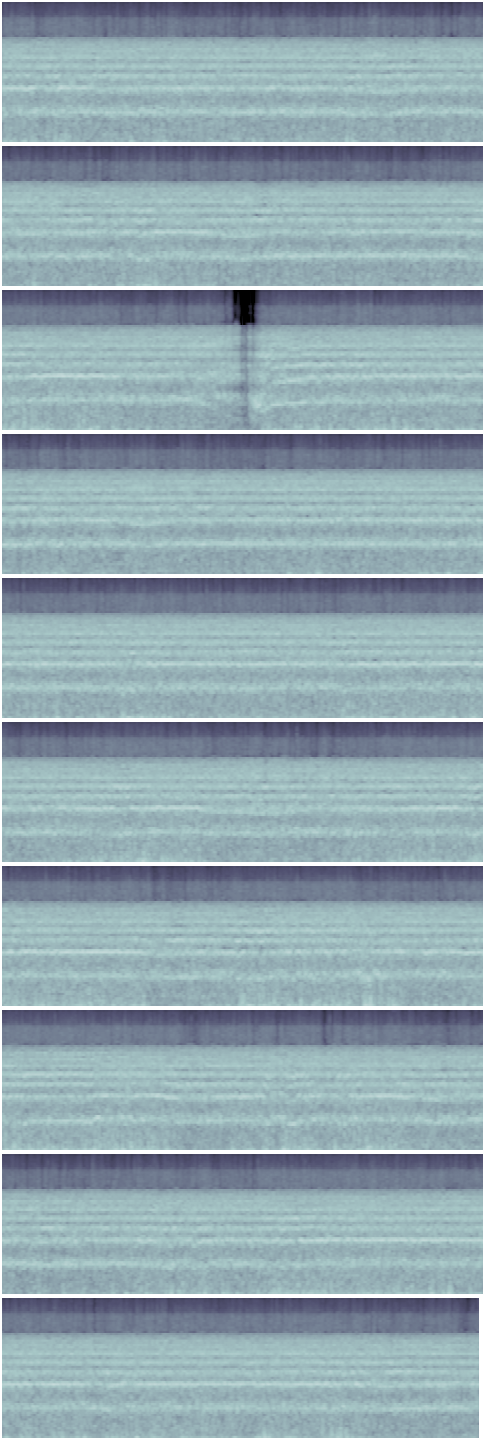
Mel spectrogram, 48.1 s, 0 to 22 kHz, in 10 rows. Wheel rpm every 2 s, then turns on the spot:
230, 230, 230, 220, 230, 210, 180, 230, 230, 230, 230, 230, 230, 220, 230, 230, 230, 220, 230, 230, 230, 230, 230, 230.
none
